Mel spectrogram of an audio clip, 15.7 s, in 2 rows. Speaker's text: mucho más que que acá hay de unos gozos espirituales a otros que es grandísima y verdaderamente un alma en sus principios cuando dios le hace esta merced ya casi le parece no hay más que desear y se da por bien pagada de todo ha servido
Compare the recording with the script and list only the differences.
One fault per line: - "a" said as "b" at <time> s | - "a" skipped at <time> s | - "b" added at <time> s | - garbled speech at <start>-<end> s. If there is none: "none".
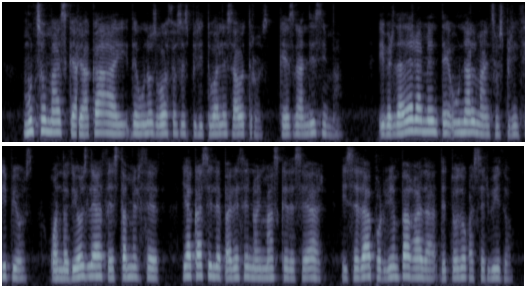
none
